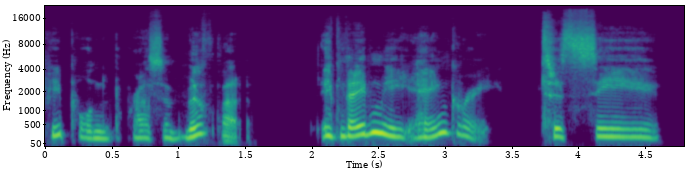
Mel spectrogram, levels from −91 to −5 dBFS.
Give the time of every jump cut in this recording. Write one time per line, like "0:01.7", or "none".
0:01.6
